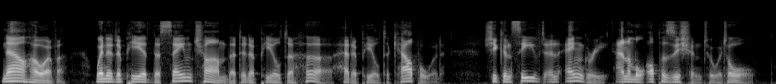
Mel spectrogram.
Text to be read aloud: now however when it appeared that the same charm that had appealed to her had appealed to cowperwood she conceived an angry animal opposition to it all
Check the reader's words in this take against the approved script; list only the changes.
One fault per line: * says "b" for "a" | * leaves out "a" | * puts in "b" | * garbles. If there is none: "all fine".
* leaves out "that"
